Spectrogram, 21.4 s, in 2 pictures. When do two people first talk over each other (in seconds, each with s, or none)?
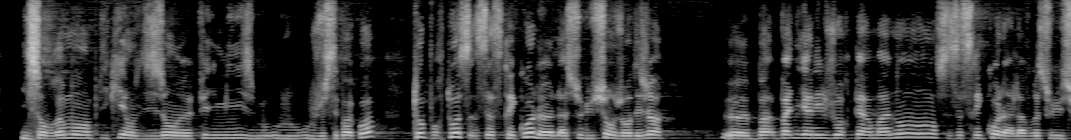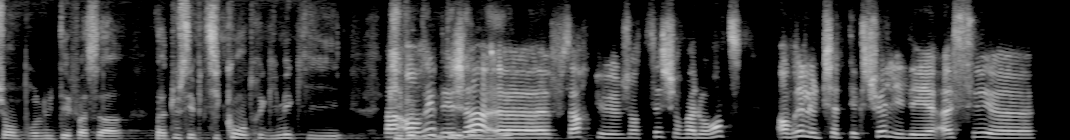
14.7 s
